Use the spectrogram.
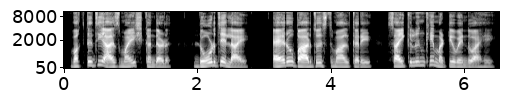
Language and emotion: Sindhi, neutral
